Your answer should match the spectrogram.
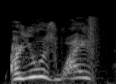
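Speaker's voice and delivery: high, sharp accusing question from a stranger; angrier woman. Retold or imitated. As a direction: demand it like a suspicious stranger. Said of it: "then she's got even angrier".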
